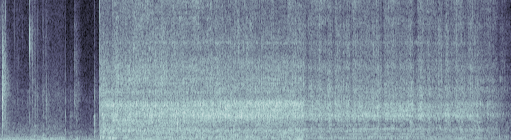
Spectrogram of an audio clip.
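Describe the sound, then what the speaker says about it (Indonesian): A blender blending chili peppers and garlic whirs loudly and steadily for several seconds after a brief start-up clatter, its motor pitch shifting slightly midway before winding down. "Sekarang kita mau blender, ada cabai rawit, cabai merah keriting, dan bawang putih."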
